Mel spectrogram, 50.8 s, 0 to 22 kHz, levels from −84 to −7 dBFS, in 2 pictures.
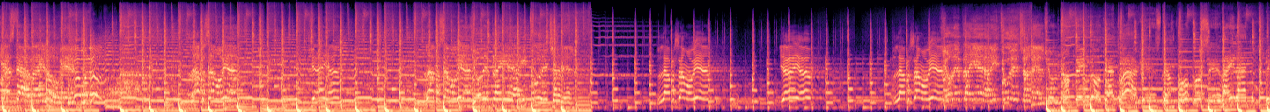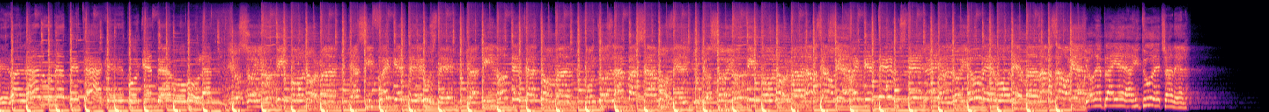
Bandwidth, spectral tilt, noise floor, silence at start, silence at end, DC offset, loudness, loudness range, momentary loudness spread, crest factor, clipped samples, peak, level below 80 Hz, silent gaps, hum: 20 kHz; -4.5 dB/octave; -76 dBFS; 0 s; 1.6 s; under 0.1%; -11 LUFS; 5 LU; 6 LU; 10 dB; 0.4%; 0 dBFS; -16 dBFS; none; none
